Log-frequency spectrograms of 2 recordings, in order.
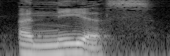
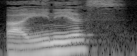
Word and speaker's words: Aeneas: Verse 33, there in Lydda, he found a man named Aeneas. Now that's Aeneas in Greek, but we'll just go with the popular English pronunciation of that, Aeneas, who was bedridden for 8 years, who was paralyzed, verse 34.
